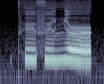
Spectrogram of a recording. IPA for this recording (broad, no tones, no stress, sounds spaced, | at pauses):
pʰ y f y ʎ ə˞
